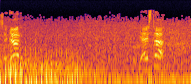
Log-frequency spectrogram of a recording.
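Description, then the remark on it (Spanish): A helicopter flies over the fleet at dawn, above the deck of the Seaway Eagle. Its rotor thumps in a rapid low pulse over a steady rumble of engine and wind noise, then fades back into the drone. Two brief, high, chirping cries cut through. “Un helicóptero sobrevuela la flota en la cubierta del Seaway Eagle.”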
